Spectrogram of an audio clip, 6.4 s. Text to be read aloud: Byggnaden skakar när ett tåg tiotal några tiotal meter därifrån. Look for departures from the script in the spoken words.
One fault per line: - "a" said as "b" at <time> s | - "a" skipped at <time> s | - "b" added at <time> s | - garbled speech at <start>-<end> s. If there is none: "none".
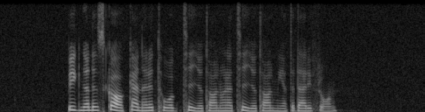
none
